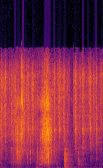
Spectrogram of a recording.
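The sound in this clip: Drawing a map on paper, showing the way to a road: faint scratching and rustling in a few quick strokes, with no talk.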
